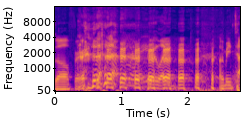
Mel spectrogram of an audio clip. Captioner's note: laughing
